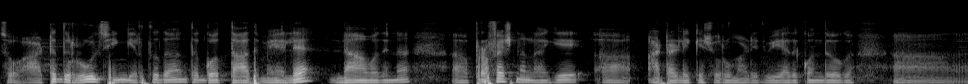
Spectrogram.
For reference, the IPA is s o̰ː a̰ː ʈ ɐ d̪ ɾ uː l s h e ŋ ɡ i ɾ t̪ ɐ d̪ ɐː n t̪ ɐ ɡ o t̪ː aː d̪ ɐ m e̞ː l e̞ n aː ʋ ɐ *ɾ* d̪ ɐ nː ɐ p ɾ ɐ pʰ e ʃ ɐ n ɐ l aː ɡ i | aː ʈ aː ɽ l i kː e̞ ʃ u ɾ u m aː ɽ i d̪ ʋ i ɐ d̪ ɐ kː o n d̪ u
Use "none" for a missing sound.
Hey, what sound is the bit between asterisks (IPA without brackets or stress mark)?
none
